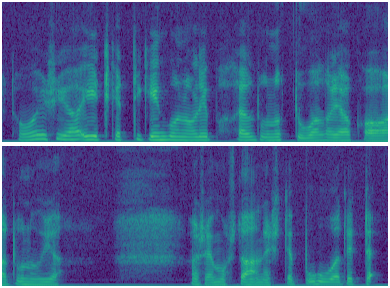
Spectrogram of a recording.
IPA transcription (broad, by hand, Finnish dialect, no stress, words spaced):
toisiɑ itketːikiŋ kun n oli pɑleltunːut tuɔlːɑ jɑ kɑːtunuj jɑ jɑ semːostɑhɑn ne sĭtːep puhuʋɑt etːæ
